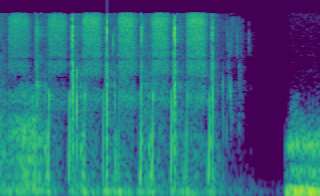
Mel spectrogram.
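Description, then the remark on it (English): A rapid run of about seven short, hissy spritzes of setting spray misting a beauty blender makeup sponge to wet it, evenly spaced, followed by a brief silence and then a duller rustling noise. “Just, it's a setting spray, but we're using it to make the sponge, moist.”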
